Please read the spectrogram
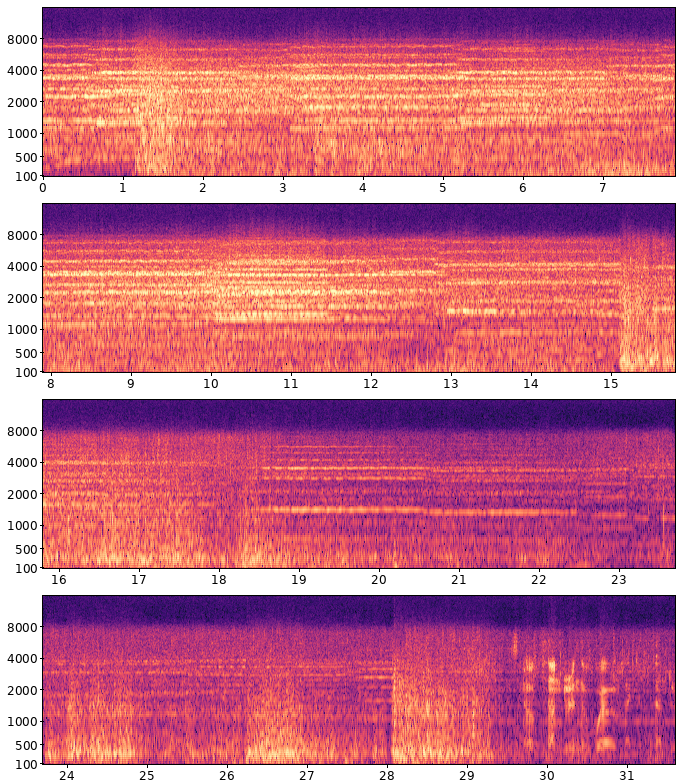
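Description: Orchestral film score playing over a heavy rainstorm with rolling thunder. Loud thunder rumbles swell about halfway through and three more times near the end.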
